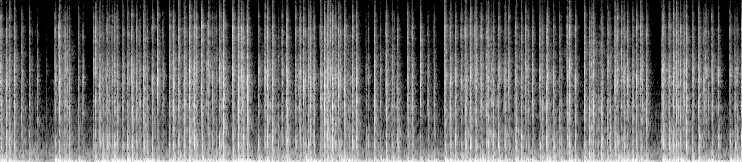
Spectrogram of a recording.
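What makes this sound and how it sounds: A backlit plastic computer keyboard is typed on very fast with long nails and fingertips. The result is a steady, dense stream of clicky key taps with a heavy low thump beneath them, pausing briefly near the start.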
